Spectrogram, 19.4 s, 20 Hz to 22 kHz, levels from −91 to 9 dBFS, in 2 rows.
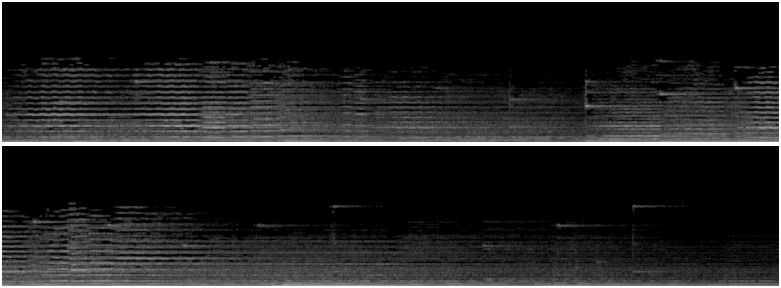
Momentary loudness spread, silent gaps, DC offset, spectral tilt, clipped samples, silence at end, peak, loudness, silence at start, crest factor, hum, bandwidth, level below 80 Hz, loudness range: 14 LU; none; under 0.1%; -4.5 dB/octave; under 0.1%; 0 s; -22 dBFS; -38 LUFS; 0 s; 16 dB; none; 13 kHz; -56 dBFS; 9 LU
